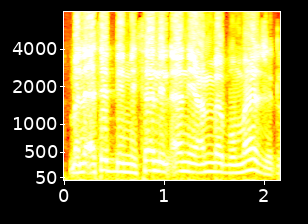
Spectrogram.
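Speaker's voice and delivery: usual speaking voice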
